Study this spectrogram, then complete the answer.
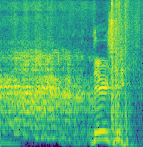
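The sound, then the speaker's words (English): A single short horse whinny from a video game, shrill and wavering, bursts out loud after a brief stretch of faint noise, then quickly fades. “Wait, let's ask the horse.”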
